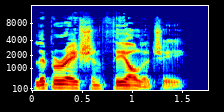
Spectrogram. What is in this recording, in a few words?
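"liberation theology", British English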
